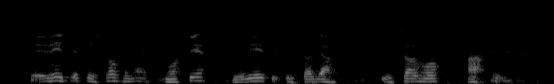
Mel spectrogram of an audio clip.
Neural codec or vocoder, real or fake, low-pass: codec, 16 kHz, 1.1 kbps, Voila-Tokenizer; fake; 5.4 kHz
